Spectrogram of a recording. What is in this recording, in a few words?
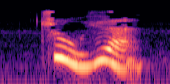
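"住院", Mandarin Chinese; chinese flashcards; hsk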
